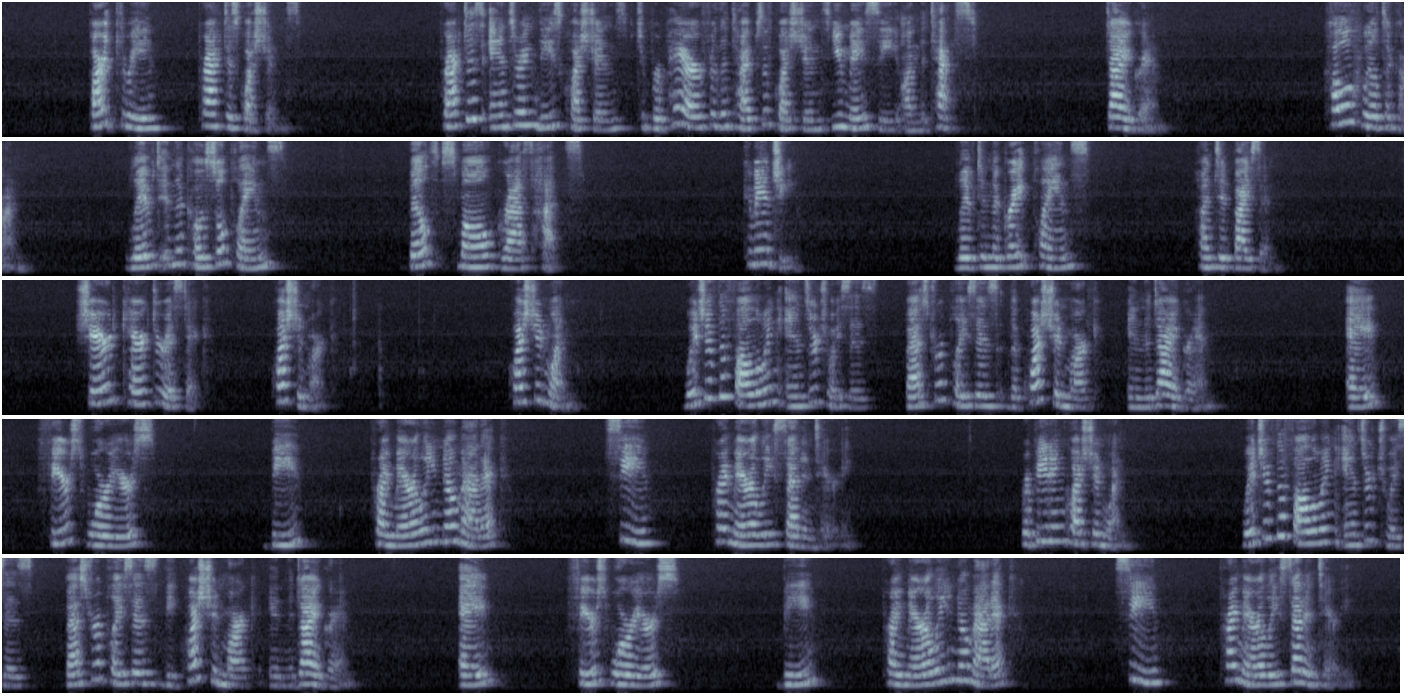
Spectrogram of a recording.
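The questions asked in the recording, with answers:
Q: Which of the following answer choices best replaces the question mark in the diagram?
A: B: Primarily nomadic.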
